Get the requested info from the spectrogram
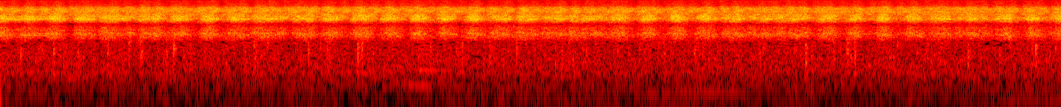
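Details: Buzzing chorus of cicadas, a loud high shimmering drone throbbing in quick regular pulses without pause, with nothing else audible.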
